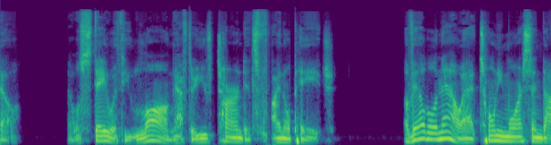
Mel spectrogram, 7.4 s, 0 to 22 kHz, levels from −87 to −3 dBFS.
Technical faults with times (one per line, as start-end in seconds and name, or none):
2.83-3.03 burst of packet loss
3.55-3.64 burst of packet loss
